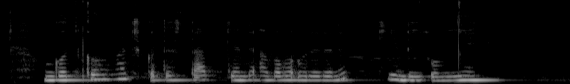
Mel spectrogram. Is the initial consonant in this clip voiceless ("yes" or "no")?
no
